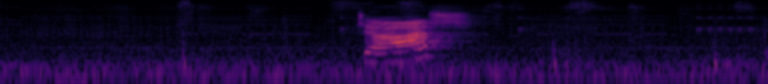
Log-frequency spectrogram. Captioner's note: computer beeping faintly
